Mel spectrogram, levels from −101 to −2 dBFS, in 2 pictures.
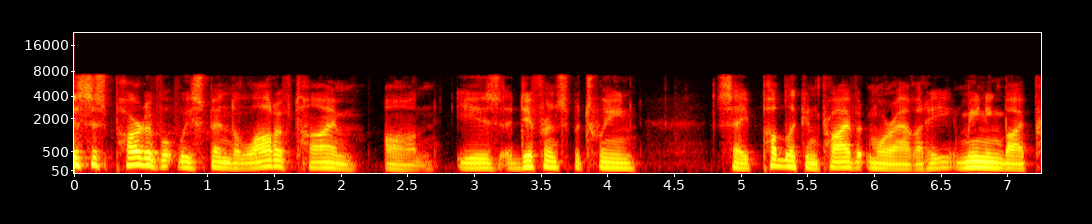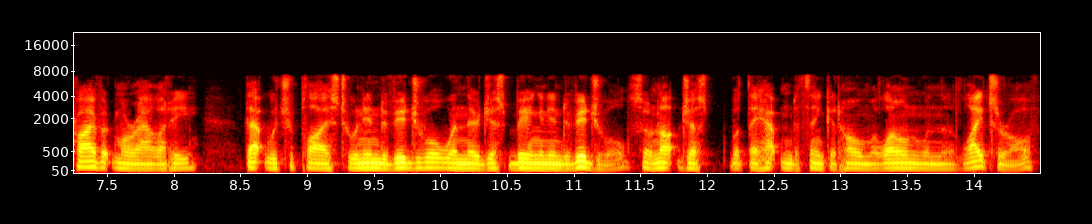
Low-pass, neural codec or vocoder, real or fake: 7.2 kHz; none; real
